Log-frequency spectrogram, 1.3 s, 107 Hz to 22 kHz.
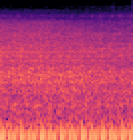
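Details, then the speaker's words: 2017 GM Duramax L5P diesel idling after harmonic balancer upgrade and new belt: smooth, steady low rumble with no squeak or shake; idling much better, no more belt squeak, normal. "The thing is idling much better. I don't have any more belt squeak."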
